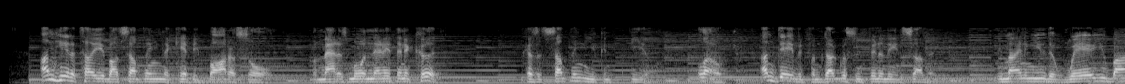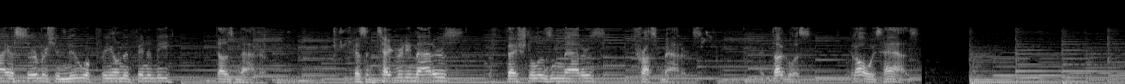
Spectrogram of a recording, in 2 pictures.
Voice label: Voiceover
